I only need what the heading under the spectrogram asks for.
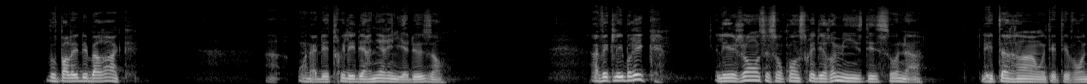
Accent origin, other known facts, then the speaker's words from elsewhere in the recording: Smolensk, Smolensk Oblast, Russia; born there; French is a second language; On m'a renvoyé dans ma ville natale, à Smolensk, à l'orphelinat.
